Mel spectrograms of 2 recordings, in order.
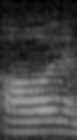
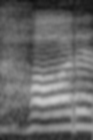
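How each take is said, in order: First: The word begins with a vowel sound. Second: The word begins with an h sound. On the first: This is how the word is spoken. "పలికేటప్పుడు ఆర్ అని పలుకుతాం" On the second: This is how the word is spelled. "రాసేటప్పుడు హార్ అని రాస్తాం"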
